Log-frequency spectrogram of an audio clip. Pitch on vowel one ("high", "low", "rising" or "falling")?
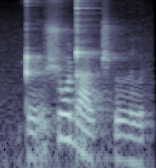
low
